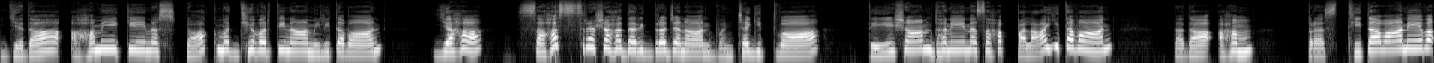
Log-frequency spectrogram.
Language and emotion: Sanskrit, disgusted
